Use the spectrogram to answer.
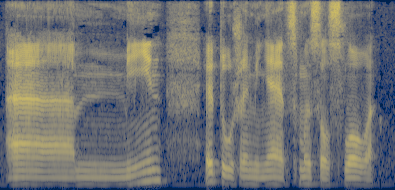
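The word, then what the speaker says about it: آمين: То, что наилучший вид произношения – это первый. Протягивая первый звук и не удваивая мим.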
